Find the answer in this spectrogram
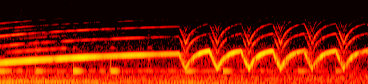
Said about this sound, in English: Then we see an ambulance coming down the dirt road.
